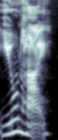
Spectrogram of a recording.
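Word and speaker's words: Unhei: then to joey she nodded slowly yes it's pronounced yoon hai and it means grace mr kim added yoon hi joey said slowly and this time perfectly i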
